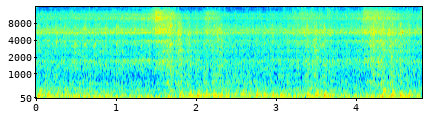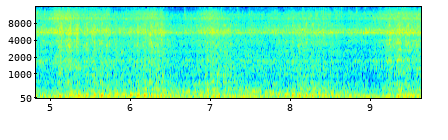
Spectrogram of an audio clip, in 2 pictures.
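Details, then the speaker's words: Jeep (FSJ/SJ Cherokee type) engine first start after priming, compression checked: steady low idle with occasional lumpy beat, possible intermittent miss, owner suspects a poorly clipped-in part; no smoke. Not confirmed. "well I heard what I wanted to heard it's actually sounds pretty decent sounds like it might have a m to it and that could be on me getting one of them clipped in over"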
